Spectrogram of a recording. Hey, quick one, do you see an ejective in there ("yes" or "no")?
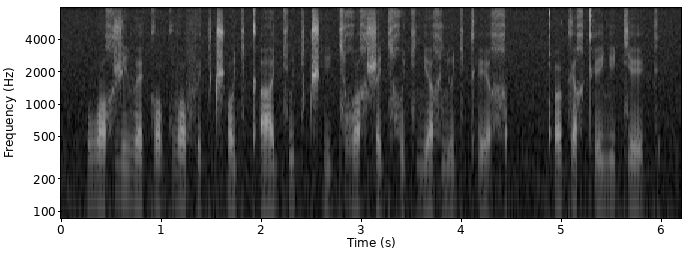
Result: yes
